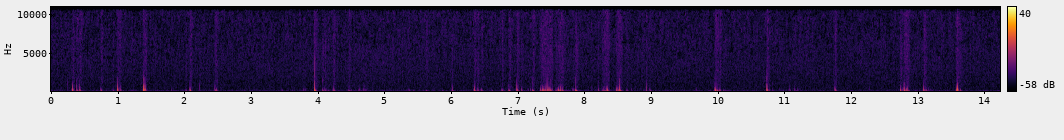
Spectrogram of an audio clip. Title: Stomach growl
